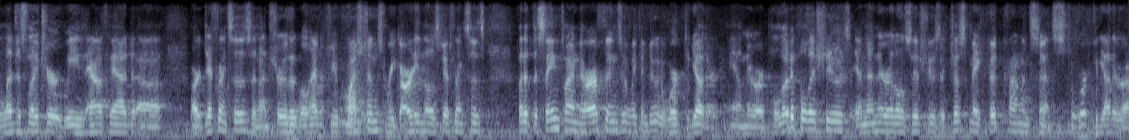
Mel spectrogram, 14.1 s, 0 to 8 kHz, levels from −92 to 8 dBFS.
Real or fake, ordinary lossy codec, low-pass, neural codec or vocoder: fake; Opus, 32 kbps; 7.2 kHz; codec, 44.1 kHz, 2.6 kbps, SNAC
